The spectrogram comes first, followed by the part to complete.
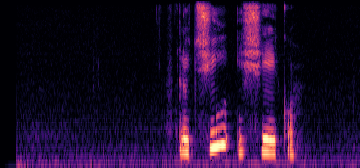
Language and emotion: Russian, neutral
